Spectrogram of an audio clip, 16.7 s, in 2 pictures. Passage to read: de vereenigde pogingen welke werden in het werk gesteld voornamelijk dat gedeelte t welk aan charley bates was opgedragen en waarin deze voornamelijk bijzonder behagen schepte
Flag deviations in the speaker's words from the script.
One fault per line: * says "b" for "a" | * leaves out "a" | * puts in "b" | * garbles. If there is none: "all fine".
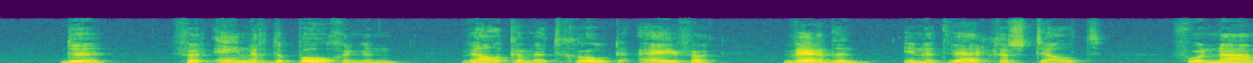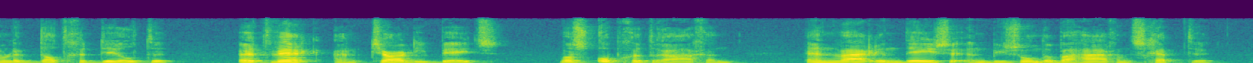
* puts in "met grooten ijver"
* says "een" for "voornamelijk"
